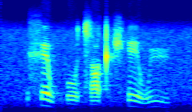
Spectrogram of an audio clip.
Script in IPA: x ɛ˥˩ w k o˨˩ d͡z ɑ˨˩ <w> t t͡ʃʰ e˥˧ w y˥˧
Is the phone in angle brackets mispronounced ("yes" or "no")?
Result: yes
